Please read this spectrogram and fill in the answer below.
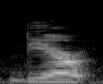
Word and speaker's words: De'Ara: De'Ara. Am I saying it right? De'Ara. Yeah.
